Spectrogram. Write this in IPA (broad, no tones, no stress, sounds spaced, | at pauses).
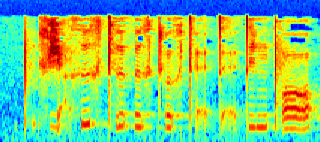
pʼ ḭ x ʒ a̰ x ɨ x tʼ ɨ θ ɨ x tʰ ɵ x tʼ ɛ̰ t̪ ɛ̰ t̪ i ŋ pʼ ɔ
